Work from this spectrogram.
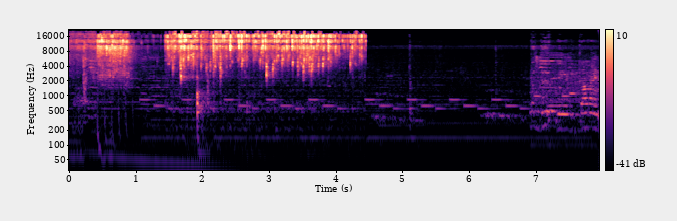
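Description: Tap water runs steadily into a sink while carrots are rinsed and handled, with splashing bursts and a soft voice murmuring in the background.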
